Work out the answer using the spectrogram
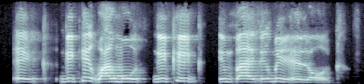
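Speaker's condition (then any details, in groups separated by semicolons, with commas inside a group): Cerebral palsy; from birth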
